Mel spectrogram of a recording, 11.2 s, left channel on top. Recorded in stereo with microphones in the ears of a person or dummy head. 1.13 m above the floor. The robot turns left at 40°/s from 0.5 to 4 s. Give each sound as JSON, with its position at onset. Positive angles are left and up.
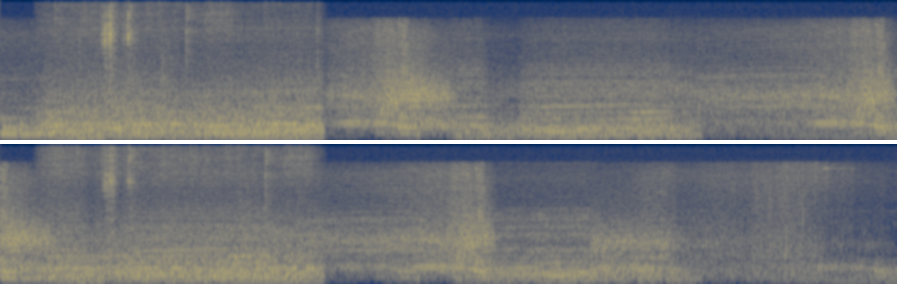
{"t": 1.2, "sound": "scissors", "side_deg": 60, "distance_m": 7.5}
